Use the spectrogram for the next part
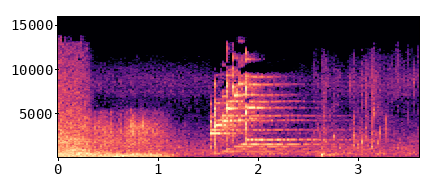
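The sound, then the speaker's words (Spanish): A rushing splash of water as someone dives into the water fades out, then a bright, shimmering cluster of chime-like ringing tones rings out and decays, with a short clink near the end. No one speaks. “No tuvo miedo de morir y se lanzó al agua a rescatar a su padre, siendo también tragado por el enorme animal.”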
